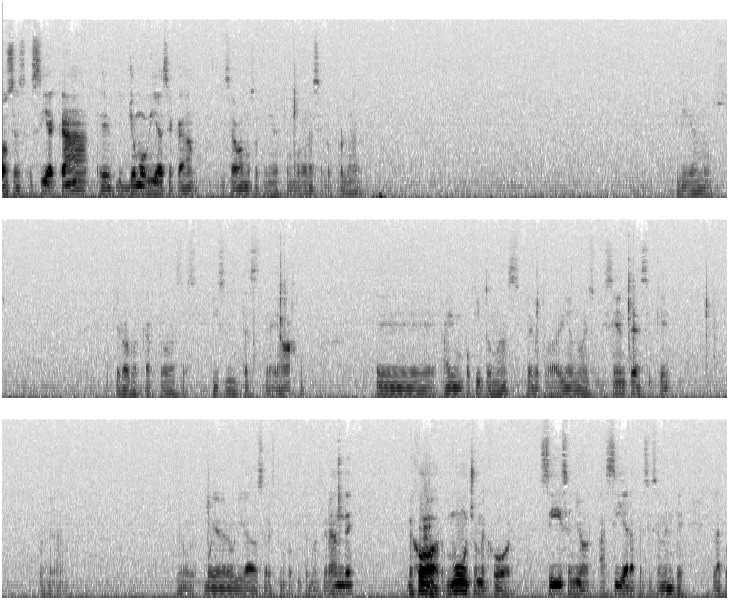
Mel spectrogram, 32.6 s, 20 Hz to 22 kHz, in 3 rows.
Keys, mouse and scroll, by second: 0.8 scroll down 1, 1.1 middle click, 4.3 g, 13.6 click, 14.9 Tab, 18.8 g, 20.2 Tab, 21.3 g, 24.1 click, 24.7 s, 25.9 click, 26.7 Tab, 28.7-29.1 scroll up 1, 29.2 scroll down 1.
